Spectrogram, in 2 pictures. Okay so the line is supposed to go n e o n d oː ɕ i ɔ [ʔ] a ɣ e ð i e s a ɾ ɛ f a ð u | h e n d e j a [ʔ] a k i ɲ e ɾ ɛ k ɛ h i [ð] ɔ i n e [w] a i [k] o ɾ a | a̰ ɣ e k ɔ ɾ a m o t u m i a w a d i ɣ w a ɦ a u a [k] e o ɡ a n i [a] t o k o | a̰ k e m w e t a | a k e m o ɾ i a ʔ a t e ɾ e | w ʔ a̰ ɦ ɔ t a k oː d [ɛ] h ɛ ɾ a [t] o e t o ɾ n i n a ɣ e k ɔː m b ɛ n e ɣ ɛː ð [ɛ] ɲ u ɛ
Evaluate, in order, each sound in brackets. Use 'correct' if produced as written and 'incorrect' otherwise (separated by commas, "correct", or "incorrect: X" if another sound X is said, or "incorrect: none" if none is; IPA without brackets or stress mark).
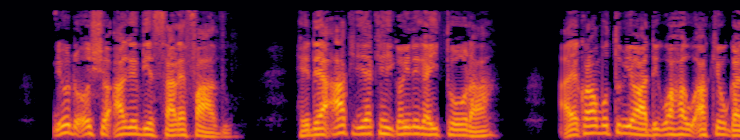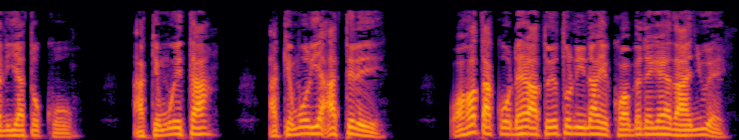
correct, correct, incorrect: ɣ, incorrect: ɣ, incorrect: t, correct, correct, correct, correct, incorrect: a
